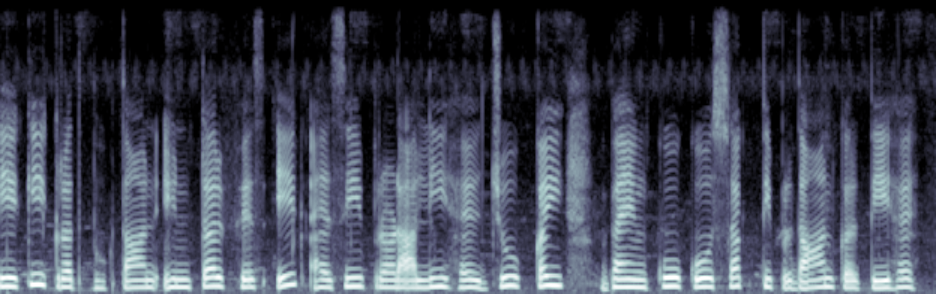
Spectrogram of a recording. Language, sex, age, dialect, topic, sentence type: Hindi, female, 25-30, Awadhi Bundeli, banking, statement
